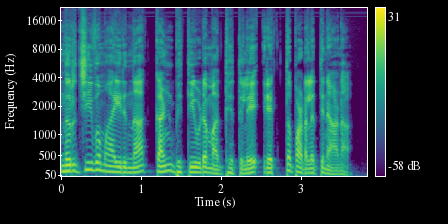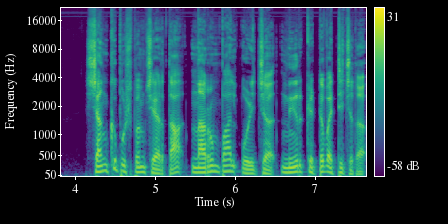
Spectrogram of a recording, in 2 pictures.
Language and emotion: Malayalam, neutral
